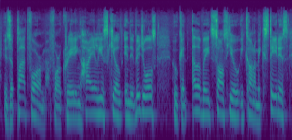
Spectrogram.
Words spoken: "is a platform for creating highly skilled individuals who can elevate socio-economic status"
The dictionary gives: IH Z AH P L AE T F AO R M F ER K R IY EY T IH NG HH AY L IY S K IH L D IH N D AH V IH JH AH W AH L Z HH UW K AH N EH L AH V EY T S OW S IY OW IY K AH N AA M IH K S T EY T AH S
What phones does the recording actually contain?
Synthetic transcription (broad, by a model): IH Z AH P L AE T F AO R M F ER K R IY EY T IH NG HH AY L IY S K IH L D IH N D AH V IH JH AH W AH L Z HH UW K AH N EH L AH V EY T S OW S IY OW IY K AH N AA M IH K S T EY T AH S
